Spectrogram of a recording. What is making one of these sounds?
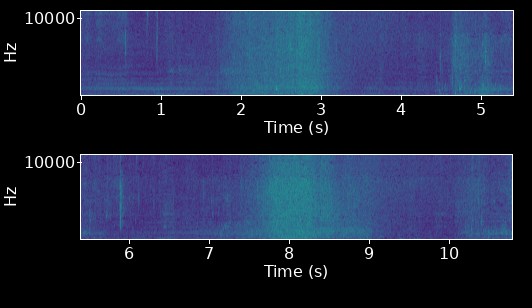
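Small waves lap and wash gently onto a sandy shore.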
